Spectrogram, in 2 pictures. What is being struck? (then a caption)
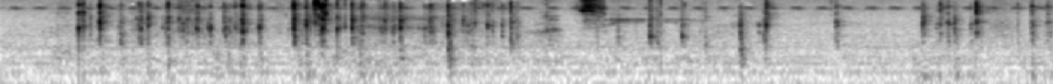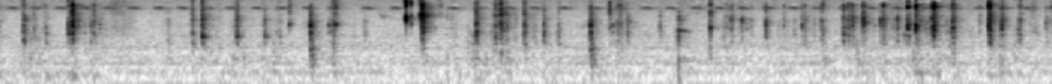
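Plastic computer keyboard. Fingertips and long painted nails type continuously on a full-size black plastic computer keyboard with a hollow body and keys. A rapid, uneven stream of short, bright, hollow clicks and taps, some louder than others, plays over a steady low hum.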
